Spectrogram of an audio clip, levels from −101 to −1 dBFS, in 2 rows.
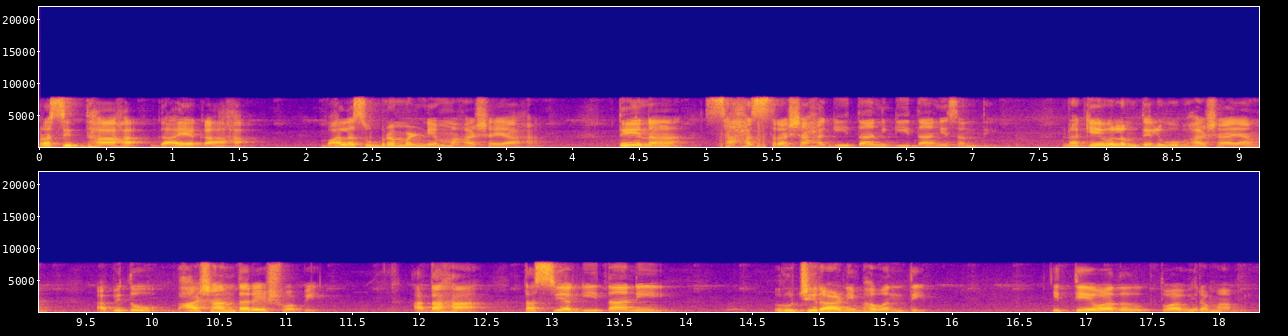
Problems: none marked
